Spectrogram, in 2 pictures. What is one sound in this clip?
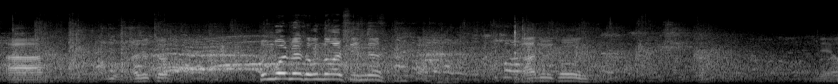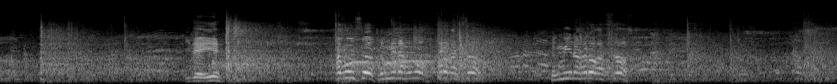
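A squash ball smacks against a wall with sharp, echoing hits.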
